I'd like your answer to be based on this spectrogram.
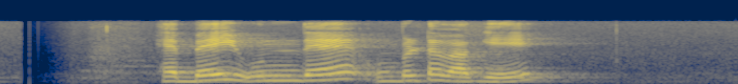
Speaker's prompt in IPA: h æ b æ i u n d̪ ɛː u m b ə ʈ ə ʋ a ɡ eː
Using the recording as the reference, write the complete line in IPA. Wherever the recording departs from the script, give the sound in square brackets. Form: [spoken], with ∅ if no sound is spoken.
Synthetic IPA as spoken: h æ b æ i u n d̪ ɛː u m b ə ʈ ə ʋ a ɡ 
